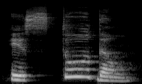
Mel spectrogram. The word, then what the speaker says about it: estudam: Vocês estudam. They. Eles estudam. Elas estudam. And remember, estudam ends with a nasal sound.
